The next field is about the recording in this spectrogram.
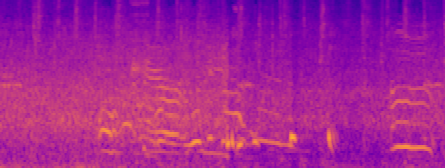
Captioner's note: kids exclaiming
